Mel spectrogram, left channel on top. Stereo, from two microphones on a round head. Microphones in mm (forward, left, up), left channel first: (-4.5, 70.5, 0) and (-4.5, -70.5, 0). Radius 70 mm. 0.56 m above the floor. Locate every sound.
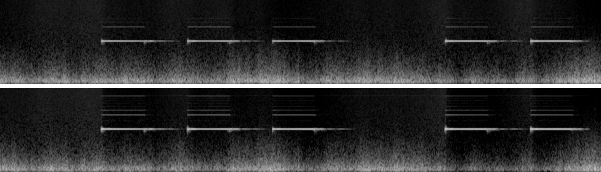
1.0 s an alarm: 85° right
